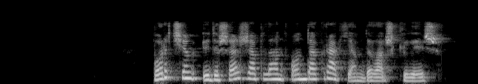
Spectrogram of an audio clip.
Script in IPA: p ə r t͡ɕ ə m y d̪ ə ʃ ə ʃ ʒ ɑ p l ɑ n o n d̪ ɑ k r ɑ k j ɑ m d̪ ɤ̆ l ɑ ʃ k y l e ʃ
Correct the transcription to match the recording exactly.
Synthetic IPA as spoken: p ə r t͡ɕ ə m y d̪ ə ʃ ɑ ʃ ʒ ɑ p l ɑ n o n d̪ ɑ k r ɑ k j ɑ m d̪ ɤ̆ l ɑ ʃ k y l e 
